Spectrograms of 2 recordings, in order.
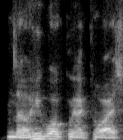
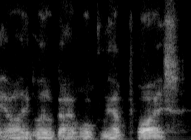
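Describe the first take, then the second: First: "he" pushed, louder; louder correction, leaning on "he"; correcting himself. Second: Said in the usual way. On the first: Real, not acted. Telling viewers about his night, correcting himself louder, stress on "he".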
